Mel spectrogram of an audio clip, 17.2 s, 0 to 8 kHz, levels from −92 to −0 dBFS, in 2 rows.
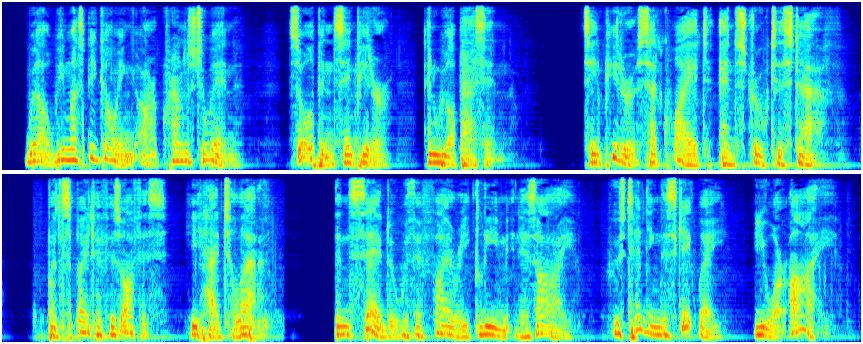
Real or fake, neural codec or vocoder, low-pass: fake; vocoder, 24 kHz, 100 mel bands, Vocos; 7.2 kHz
